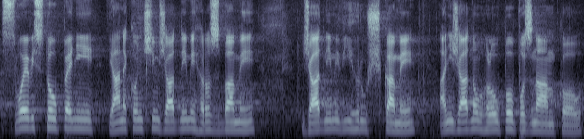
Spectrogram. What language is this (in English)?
Czech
